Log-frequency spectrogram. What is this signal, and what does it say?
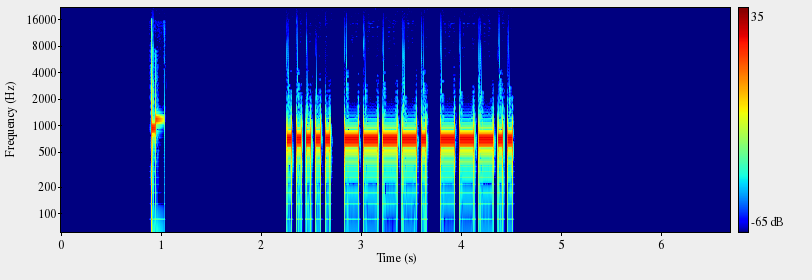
Morse code, heard as a keyed tone, about 25 wpm, 700 Hz. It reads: 598
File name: Three Letter-Number Combinations - 25wpm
